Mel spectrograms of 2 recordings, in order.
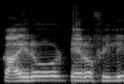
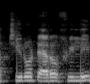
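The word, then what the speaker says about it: chiropterophily: तो कायरोटेरोफिली भी इसको प्रोनाउंस करते हैं या चीरोटेरोफिली भी इसको पढ़ते हैं, एज यू विश, जिस तरीके से आप मर्जी इसको प्रोनाउंस कर लें।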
